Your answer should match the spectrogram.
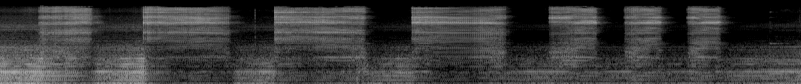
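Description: Bench grinder running while a steel skew chisel is pressed against its coarse grinding wheel in a series of passes, each a hiss of steel on stone. The passes get shorter and quicker near the end. The edge is being ground around the chisel's rounded-off corner into a new bevel.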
